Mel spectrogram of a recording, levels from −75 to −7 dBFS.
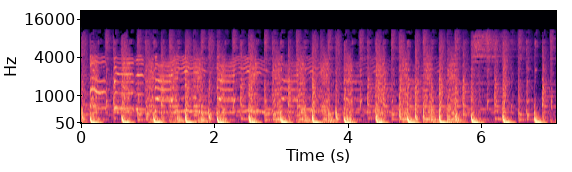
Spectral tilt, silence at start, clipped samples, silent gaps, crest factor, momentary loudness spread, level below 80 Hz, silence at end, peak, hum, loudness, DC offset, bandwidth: -5 dB/octave; 0 s; under 0.1%; none; 14 dB; 3 LU; -18 dBFS; 0 s; 0 dBFS; none; -15 LUFS; under 0.1%; 11.5 kHz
